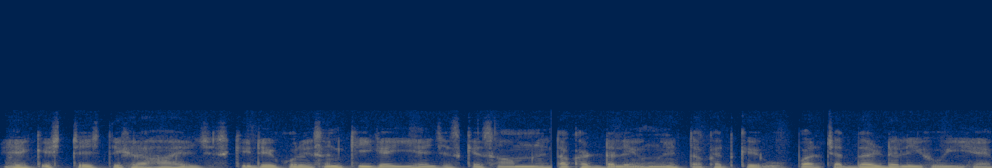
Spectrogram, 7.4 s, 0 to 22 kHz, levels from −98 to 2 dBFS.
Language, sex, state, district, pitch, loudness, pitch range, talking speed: Hindi, male, Jharkhand, Sahebganj, 125 Hz, -42 LUFS, 120-130 Hz, 200 wpm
